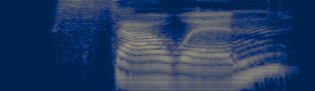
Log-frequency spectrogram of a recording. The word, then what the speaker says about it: Samhain: And I think it's a Celtic, it's called Samhain is how it's pronounced, but it was a festival of the dead.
